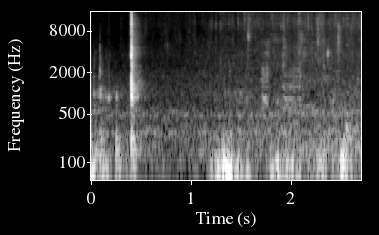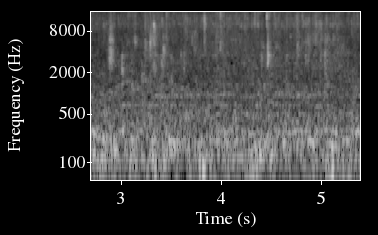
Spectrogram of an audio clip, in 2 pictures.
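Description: Rain falling, faint and steady, with single drops ticking here and there; it comes up about a second in.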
